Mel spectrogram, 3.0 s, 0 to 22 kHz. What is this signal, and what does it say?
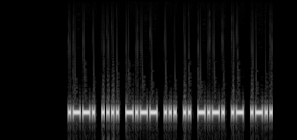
Morse code, heard as a keyed tone, about 53 wpm, 700 Hz. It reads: PHYSICAL
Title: Sentences from Top 1000 Words - Review Part 4 - New Word Drill - 50wpm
